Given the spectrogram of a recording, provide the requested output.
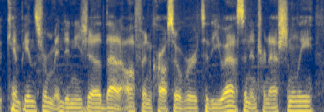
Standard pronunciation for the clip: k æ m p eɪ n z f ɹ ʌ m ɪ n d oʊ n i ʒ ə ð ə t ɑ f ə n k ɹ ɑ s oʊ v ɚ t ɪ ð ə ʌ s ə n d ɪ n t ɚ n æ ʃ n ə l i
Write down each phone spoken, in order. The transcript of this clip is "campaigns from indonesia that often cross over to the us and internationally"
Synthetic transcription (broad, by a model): k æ m p eɪ n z f ɹ ʌ m ɪ n d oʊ n i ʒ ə ð ə t ɑ f ə n k ɹ ɑ s oʊ v ɚ t ɪ ð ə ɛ s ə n ɪ n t ɚ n æ ʃ n l i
